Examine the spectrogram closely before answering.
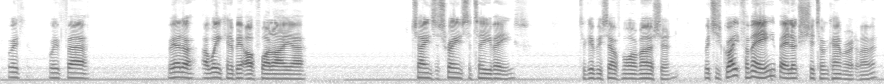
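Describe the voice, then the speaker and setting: A man's voice: mid-range voice, unhurried, long pauses, a bit bright, clear, resonant tone, dry recording. Chatty streamer man with a blocked nose. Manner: rambling, chatty, swears casually. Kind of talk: casual live-stream chat while gaming. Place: home gaming setup.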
